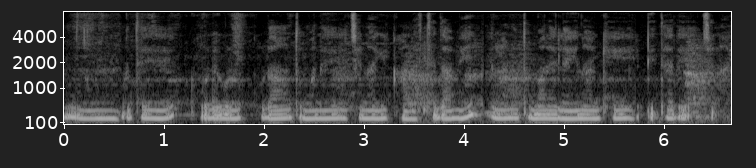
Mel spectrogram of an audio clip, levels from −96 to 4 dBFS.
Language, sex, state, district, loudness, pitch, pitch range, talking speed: Kannada, female, Karnataka, Shimoga, -36 LUFS, 215 Hz, 205-230 Hz, 115 wpm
